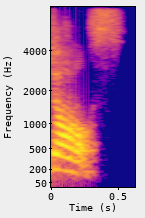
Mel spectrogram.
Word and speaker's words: dulse: It's So, Zen, you pronounce it dulse. You don't pronounce Dulce.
